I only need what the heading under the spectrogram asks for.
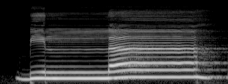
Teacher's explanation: Sebab alif lam menghadapi huruf syamsiyah yaitu lam. Cara membacanya alif lam tidak kita baca atau disebut dengan idgham syamsi.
